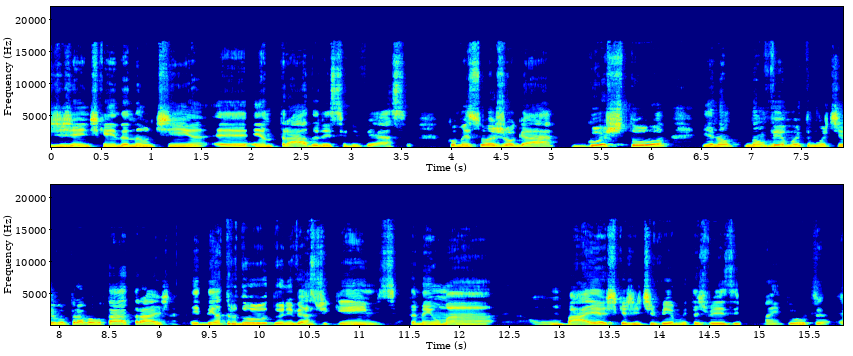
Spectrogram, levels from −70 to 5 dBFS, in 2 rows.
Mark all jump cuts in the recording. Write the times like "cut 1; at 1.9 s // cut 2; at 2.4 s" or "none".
none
